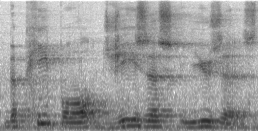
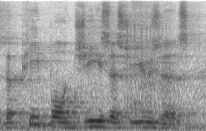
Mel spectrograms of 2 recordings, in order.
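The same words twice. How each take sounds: First: Slow, weighty "the people Jesus uses"; slow emphatic sermon point; stress on Jesus uses. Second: Said in the usual way. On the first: Shown as a demonstration. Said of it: "and that is".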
